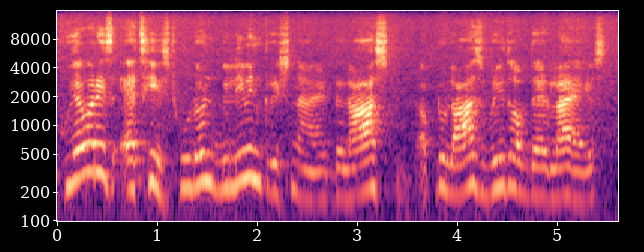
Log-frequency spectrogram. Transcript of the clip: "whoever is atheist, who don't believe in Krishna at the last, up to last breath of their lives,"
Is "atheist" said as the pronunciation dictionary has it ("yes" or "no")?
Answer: no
